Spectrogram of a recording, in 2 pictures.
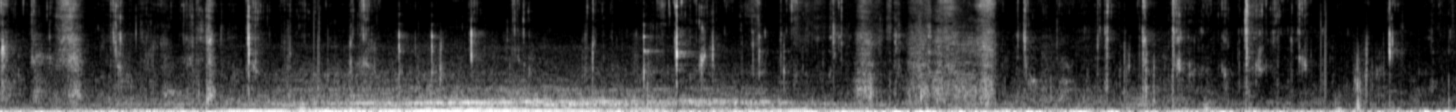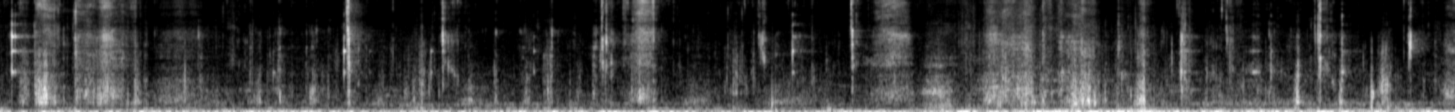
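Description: Close-miked eating sounds from a plate of braised chicken, potato and green chilies: bites, crunching and wet chewing with many small mouth clicks. A low hum sounds a few seconds in.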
